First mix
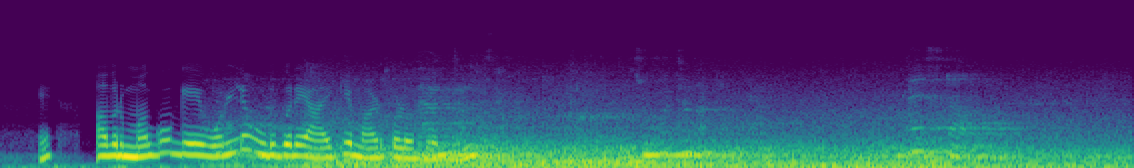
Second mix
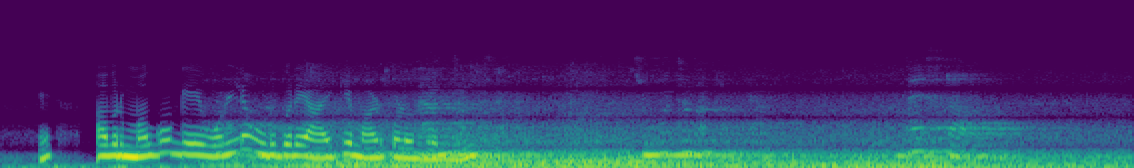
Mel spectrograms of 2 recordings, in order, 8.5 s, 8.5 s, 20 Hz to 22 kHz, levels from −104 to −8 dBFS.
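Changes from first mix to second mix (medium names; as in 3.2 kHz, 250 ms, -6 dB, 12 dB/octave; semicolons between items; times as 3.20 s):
second sound -5.0 dB; master: add static phaser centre 2 kHz, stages 8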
